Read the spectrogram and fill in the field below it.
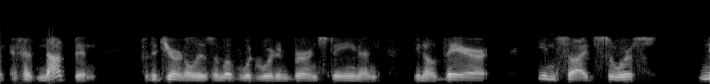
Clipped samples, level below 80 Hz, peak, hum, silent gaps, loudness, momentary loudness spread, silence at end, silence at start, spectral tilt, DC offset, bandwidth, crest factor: under 0.1%; -80 dBFS; -6 dBFS; none; none; -26 LUFS; 10 LU; 0 s; 0 s; -7.5 dB/octave; under 0.1%; 4.1 kHz; 20 dB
